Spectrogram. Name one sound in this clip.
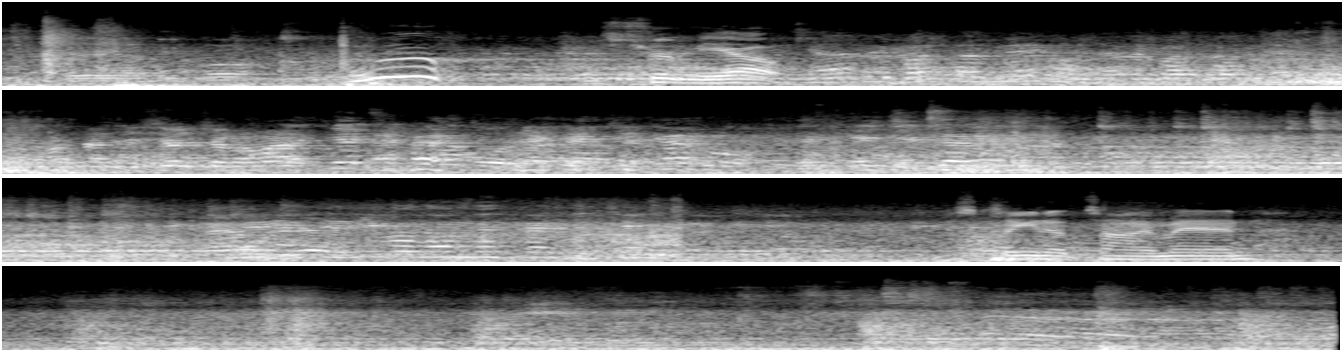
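Men and women talk over one another in a large echoing hall.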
